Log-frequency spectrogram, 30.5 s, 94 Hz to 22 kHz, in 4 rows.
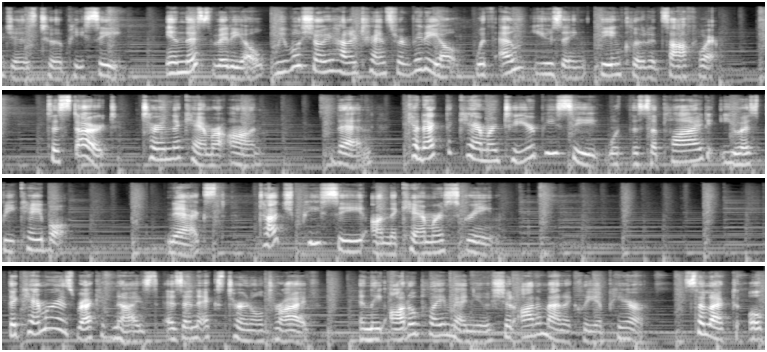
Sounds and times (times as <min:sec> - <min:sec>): Speech: 0:00.0 - 0:07.2, 0:08.1 - 0:10.2, 0:10.9 - 0:16.0, 0:16.9 - 0:20.3, 0:23.0 - 0:30.5
Music: 0:00.0 - 0:30.5.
